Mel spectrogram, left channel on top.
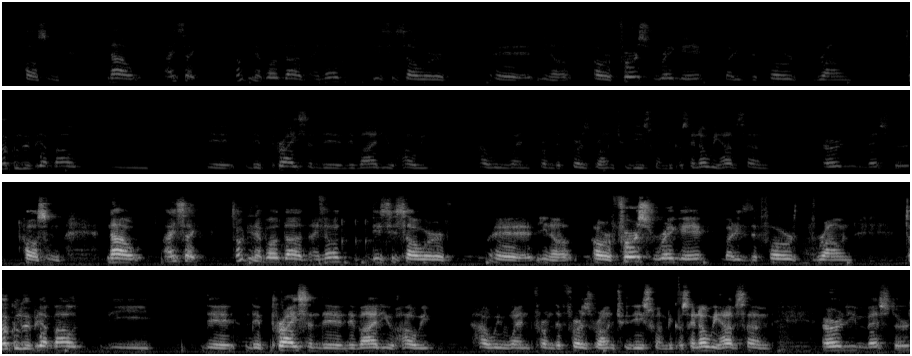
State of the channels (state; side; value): quieter; left; 24.9 dB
